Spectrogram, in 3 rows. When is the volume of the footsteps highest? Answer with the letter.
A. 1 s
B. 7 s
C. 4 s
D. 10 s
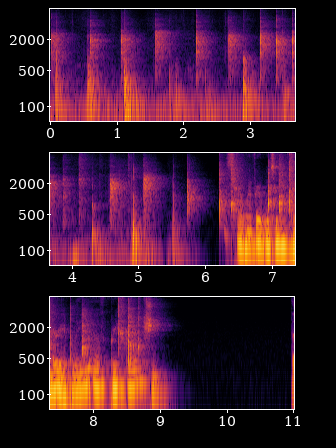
A.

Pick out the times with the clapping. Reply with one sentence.
The clapping can be heard from 0.0 to 8.7 s.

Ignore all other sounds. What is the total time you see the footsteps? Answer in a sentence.
You can hear the footsteps for 6 seconds altogether.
